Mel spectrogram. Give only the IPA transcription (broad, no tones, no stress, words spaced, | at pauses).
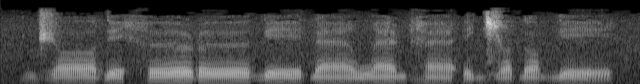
d͡ʒɔːɗehɵː ɽɵː ɠeːɗæːwæ ɖʱæːʔed͡ʑɔɗɔ ɠe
